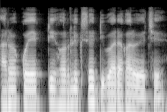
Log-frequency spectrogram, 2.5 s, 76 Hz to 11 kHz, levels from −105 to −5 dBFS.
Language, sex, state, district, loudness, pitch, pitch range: Bengali, male, Assam, Hailakandi, -17 LUFS, 100 Hz, 85-105 Hz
